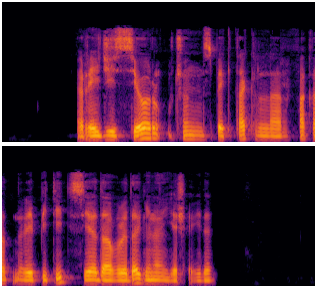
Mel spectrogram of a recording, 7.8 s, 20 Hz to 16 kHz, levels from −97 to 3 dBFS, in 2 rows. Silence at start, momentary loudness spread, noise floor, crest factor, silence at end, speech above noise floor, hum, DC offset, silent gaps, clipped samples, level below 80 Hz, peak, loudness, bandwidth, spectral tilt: 0.95 s; 10 LU; under -90 dBFS; 18 dB; 1.3 s; over 69 dB; none; under 0.1%; none; under 0.1%; -58 dBFS; -4 dBFS; -21 LUFS; 8.2 kHz; -5 dB/octave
